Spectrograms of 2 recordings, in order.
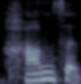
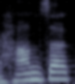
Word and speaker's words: Hamza: Uh, as I said, he is an endocrinologist and it's pronounced Hamza. Dr. Hamza Cuadri.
